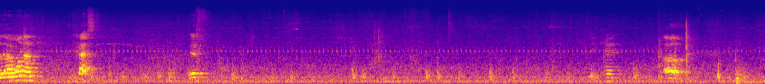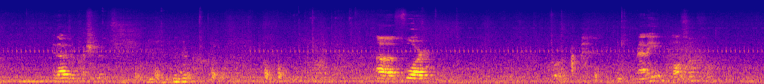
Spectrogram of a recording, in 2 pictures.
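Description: A young man speaks calmly, lecturing.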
